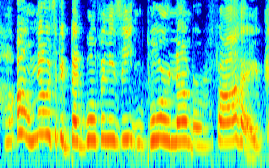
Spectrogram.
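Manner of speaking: high, loud, frantic wail; crying out in rage. A narrator's reading. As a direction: cry out in alarm as an outraged mother duck. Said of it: "she cried".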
